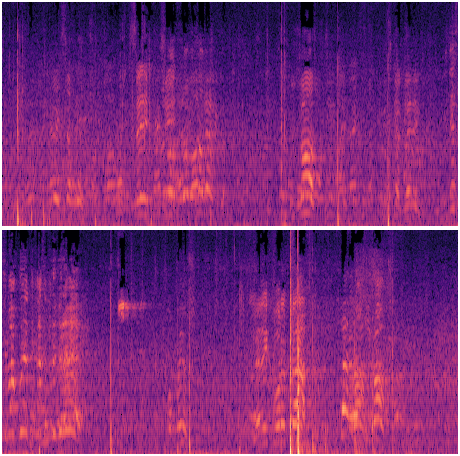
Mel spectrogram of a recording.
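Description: Men shout and call out to each other across an open field.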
